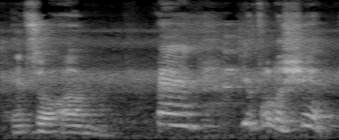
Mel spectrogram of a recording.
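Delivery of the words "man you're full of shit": laughing retort. Retold or imitated. Brother laughing it off.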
